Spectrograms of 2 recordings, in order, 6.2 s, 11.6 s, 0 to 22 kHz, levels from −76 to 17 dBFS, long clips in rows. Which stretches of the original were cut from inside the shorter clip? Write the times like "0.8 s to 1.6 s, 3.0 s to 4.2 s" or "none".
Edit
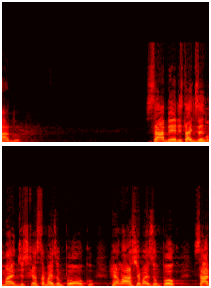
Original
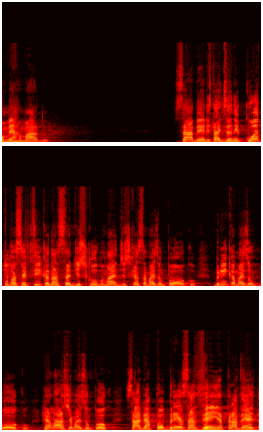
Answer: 3.5 s to 5.3 s, 7.0 s to 8.3 s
